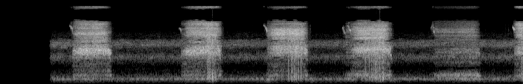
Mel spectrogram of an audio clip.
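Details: Begging owl chicks being fed, recorded March 27, 2020: after a moment of silence, five noisy hissing shrieks follow about once a second, each lasting around half a second, over a quiet hum.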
